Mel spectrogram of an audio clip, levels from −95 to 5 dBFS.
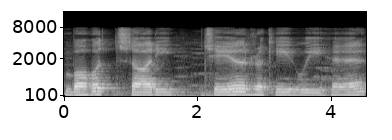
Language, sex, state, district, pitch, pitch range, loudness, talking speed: Hindi, male, Madhya Pradesh, Dhar, 115 Hz, 115-125 Hz, -17 LUFS, 80 wpm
